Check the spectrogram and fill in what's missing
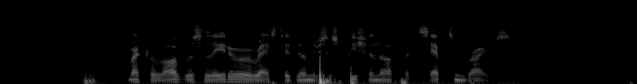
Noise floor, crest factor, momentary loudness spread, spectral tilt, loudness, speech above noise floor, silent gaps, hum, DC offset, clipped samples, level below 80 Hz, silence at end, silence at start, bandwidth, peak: -81 dBFS; 30 dB; 18 LU; -6 dB/octave; -47 LUFS; 34 dB; none; none; under 0.1%; under 0.1%; -62 dBFS; 0.05 s; 0.85 s; 16.5 kHz; -18 dBFS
